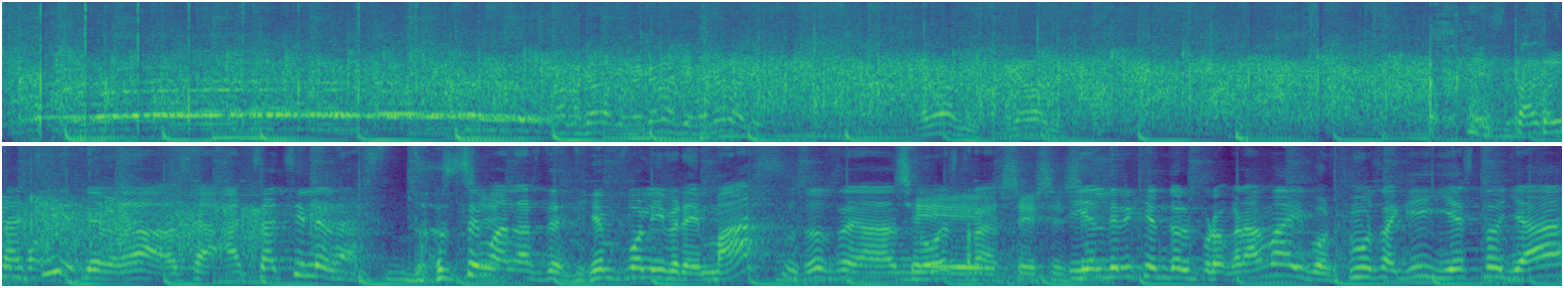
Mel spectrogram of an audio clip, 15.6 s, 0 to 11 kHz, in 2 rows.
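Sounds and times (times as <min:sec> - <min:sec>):
audience applause: 0:00.0 - 0:09.2
audience voices and cheers: 0:00.0 - 0:09.2
speech: 0:07.6 - 0:15.5.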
